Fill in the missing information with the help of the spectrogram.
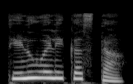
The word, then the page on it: ತಿಳಿವಳಿಕಸ್ತೆ: tiḷivaḷikaste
